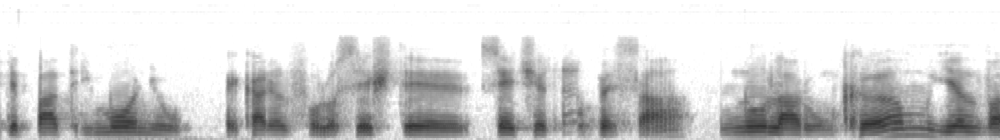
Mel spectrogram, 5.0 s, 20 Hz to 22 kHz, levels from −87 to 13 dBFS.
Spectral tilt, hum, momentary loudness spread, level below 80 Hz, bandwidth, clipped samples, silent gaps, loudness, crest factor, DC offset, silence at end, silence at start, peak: -6.5 dB/octave; none; 8 LU; -64 dBFS; 6.2 kHz; under 0.1%; none; -17 LUFS; 16 dB; under 0.1%; 0 s; 0.05 s; 0 dBFS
